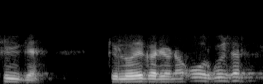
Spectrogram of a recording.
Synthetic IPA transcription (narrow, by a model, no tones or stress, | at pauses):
ʈʰiːkɦɛː | kiloːekɐɾijonaoːɾkoːisɐɾ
